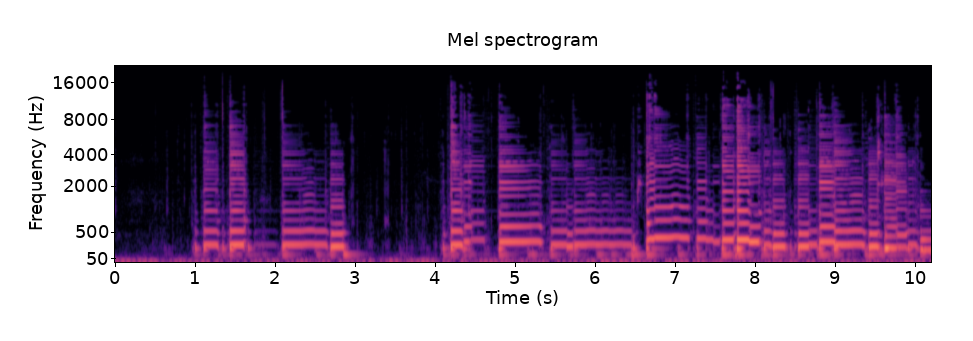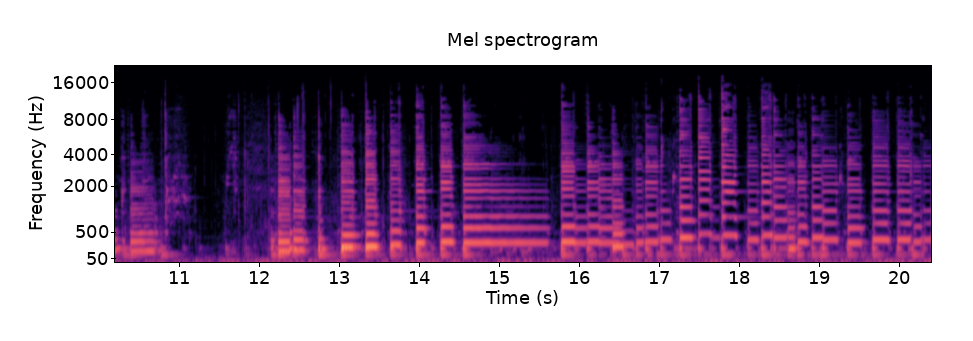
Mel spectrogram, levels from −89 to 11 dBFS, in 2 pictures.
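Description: No technical faults can be heard anywhere in the music, so there is nothing to describe in time order.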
